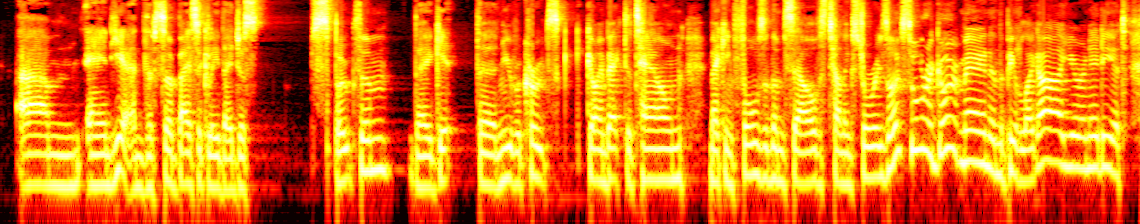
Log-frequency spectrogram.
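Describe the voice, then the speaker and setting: This man's pitch is fairly high, and his intonation is lively, in a New Zealand accent. His loudness stays very even throughout. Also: moderate pace. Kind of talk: casual chat with storytelling.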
